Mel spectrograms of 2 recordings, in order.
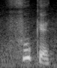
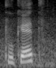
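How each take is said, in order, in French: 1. Le mot commence par un son f. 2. Le mot commence par un son p.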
